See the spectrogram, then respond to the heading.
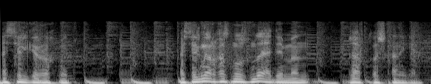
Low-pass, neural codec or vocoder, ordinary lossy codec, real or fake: none; none; none; real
